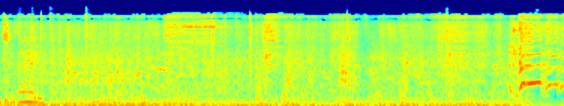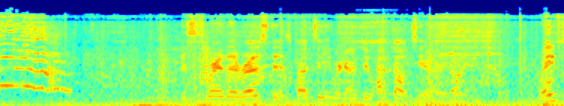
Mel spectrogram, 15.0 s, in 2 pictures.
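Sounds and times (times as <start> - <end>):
train rumble with clicks: 0.0 - 15.0.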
